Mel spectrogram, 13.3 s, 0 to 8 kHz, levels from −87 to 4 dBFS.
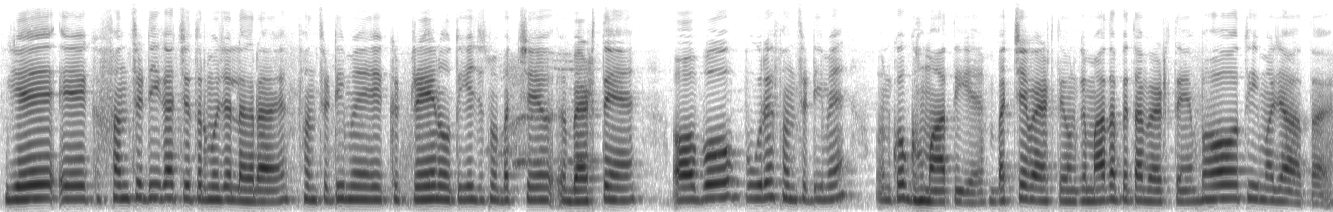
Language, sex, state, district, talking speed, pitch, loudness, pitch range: Hindi, male, Bihar, Begusarai, 200 wpm, 180 Hz, -18 LUFS, 165-190 Hz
